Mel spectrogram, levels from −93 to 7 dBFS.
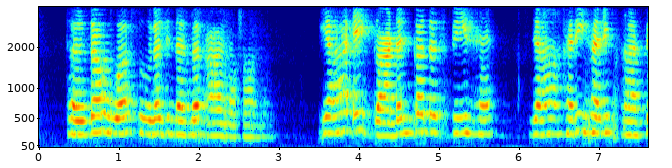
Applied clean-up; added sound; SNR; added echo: neural mask model DeepFilterNet 3.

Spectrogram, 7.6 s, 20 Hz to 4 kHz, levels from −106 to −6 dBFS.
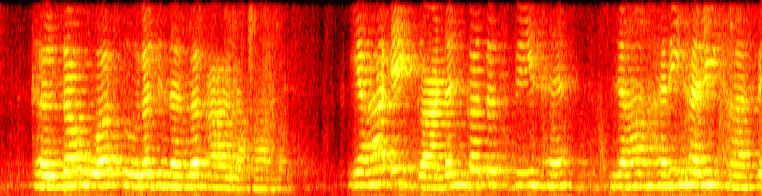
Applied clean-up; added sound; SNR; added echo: neural separator model SepFormer DNS4.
